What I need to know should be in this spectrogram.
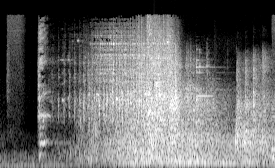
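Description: A heavy metal chain creaks and rattles.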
